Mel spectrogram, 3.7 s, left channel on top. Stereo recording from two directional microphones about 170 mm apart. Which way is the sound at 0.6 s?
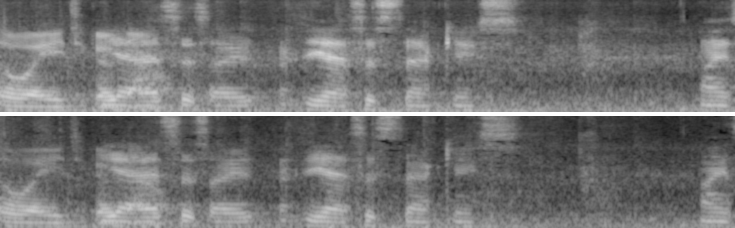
45° right (ahead or behind).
